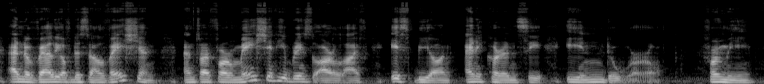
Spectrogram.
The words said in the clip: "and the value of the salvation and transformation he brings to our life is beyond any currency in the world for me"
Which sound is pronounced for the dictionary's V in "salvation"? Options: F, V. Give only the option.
V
